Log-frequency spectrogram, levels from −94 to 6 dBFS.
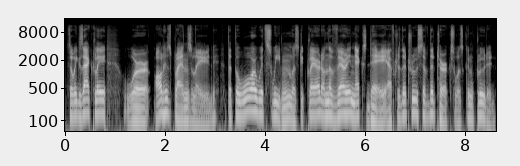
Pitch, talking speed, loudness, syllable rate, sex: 110 Hz, 190 wpm, -21 LUFS, 4.8 syllables/s, male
